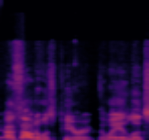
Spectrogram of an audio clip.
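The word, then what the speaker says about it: Pyrrhic: I thought it was Pirick. The way it looks like I mean P Y R. It's it's Pirick.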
